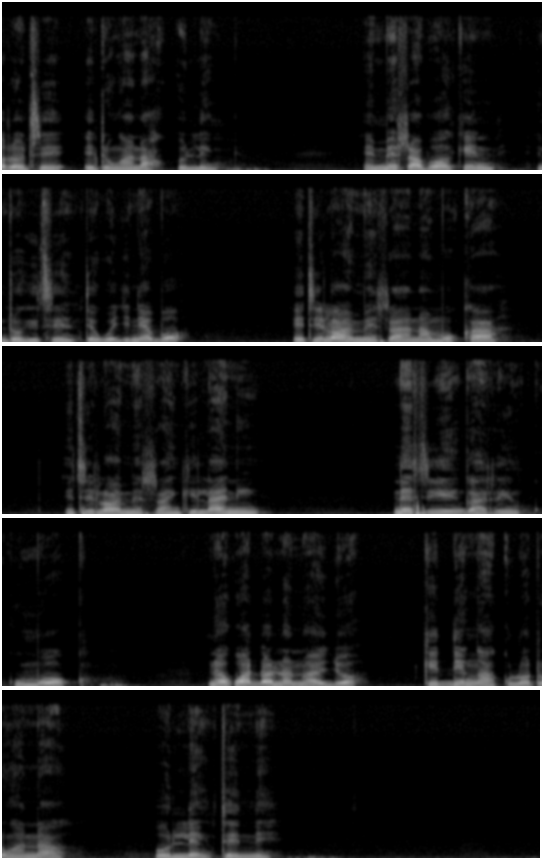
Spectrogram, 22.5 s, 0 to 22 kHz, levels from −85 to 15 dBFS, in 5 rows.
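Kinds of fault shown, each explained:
Nothing stood out on listening to this speech recording.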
